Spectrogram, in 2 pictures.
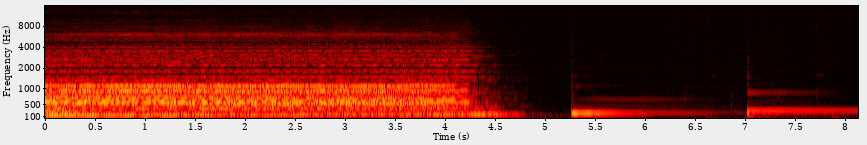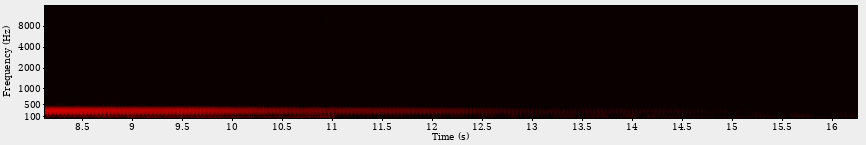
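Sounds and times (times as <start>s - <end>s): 
upper vocals: 0.0s - 5.0s.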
